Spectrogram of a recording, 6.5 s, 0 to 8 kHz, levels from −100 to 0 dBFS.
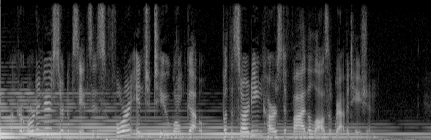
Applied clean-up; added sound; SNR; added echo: none; Piano; -5 dB; none.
